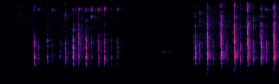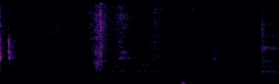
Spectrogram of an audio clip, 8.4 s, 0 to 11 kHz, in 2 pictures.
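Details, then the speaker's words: PUMA 3D-printed microscope beam splitter, freshly assembled in its filter block: bursts of light, high-pitched ticking rattle, about two to three per second, when shaken; the plate sits free as intended, avoiding deformation and astigmatism. "so now your beam splitter is assembled we need to just insert the screws to complete the assembly and it's important to hear that rattling sound because you do not want the beam splitter to be held rigidly in place otherwise it will result in deformations and astigmatism"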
